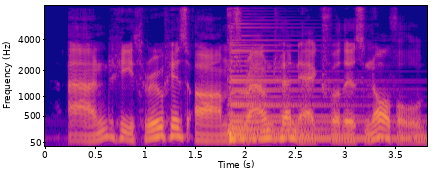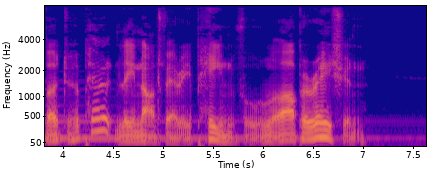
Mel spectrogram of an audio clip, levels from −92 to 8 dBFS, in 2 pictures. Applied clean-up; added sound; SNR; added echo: none; Acoustic guitar / Strum; 6 dB; none.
